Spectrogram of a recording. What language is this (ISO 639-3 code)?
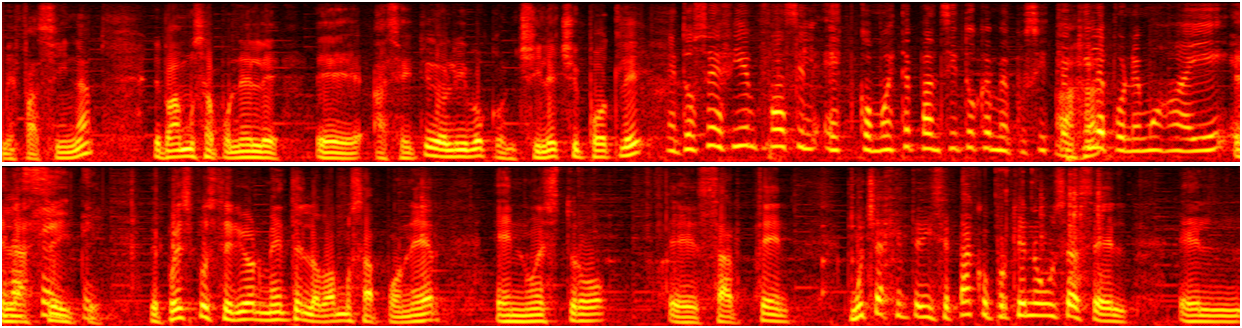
spa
